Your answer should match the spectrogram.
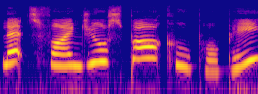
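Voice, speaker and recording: A woman voicing a kind, brave little princess in a children's bedtime story, speaking gently and reassuringly. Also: extremely high pitch, sing-song, takes it slowly, pitched above the performer's own voice, heavily acted. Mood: warm, encouraging.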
